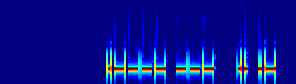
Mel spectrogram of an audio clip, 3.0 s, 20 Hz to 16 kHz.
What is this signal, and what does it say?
Morse code, heard as a keyed tone, about 36 wpm, 700 Hz. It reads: 1O IA
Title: Winter Field Day Exchanges Encore 35wpm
